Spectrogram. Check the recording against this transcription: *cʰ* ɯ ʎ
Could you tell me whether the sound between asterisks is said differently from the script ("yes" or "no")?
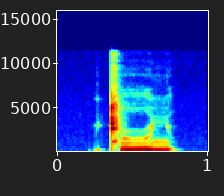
no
